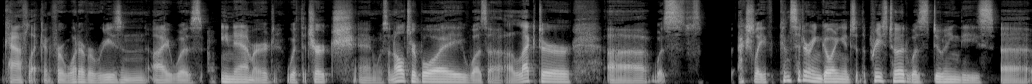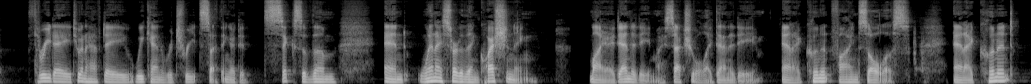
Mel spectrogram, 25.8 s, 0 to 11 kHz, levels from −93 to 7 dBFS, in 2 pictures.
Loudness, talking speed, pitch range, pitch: -25 LUFS, 155 wpm, 90-115 Hz, 100 Hz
